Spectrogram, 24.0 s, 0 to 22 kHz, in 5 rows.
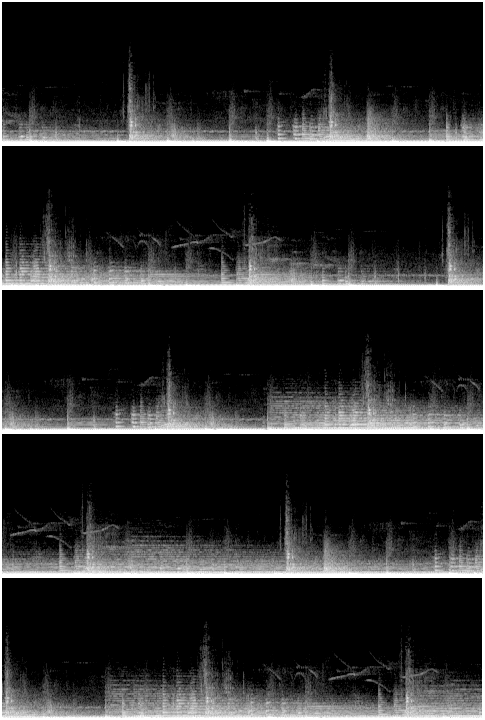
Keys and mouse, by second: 2.3 alt+click, 7.1 double click, 15.4 ctrl+click, 17.6 ctrl+click, 19.5 w, 21.3 alt+click.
